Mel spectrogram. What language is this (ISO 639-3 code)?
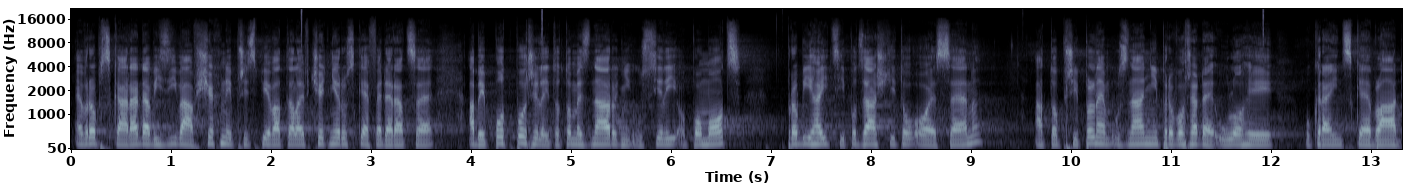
ces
